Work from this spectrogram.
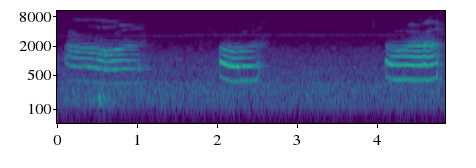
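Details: Three meows from a cat calling another cat: a longer, softer first call, then two shorter, sharper meows with a slight upward bend, spaced about two seconds apart in a quiet room.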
